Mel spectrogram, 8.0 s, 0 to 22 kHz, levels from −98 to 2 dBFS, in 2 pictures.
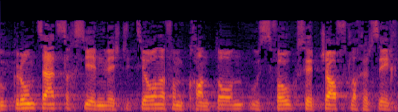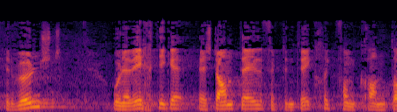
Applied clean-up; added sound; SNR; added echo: none; none; none; none.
